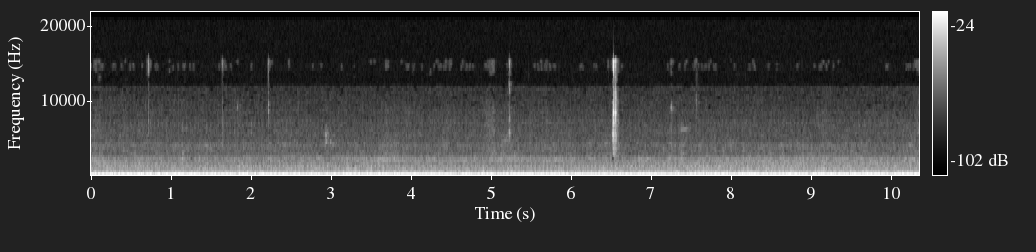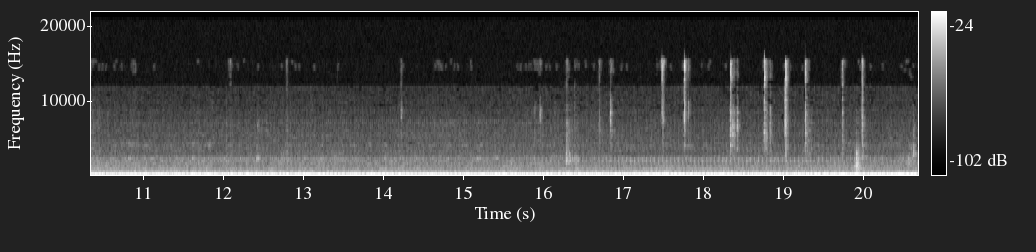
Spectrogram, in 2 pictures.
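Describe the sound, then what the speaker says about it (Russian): Steady low rumble of a Polish minibus carrying passengers toward a railway station near the Medyka–Shehyni border crossing, an even engine and road drone filling the whole stretch with faint ticks and clicks above it. "мы сидим уже в польской маршрутке которая завезет нас на вокзал"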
